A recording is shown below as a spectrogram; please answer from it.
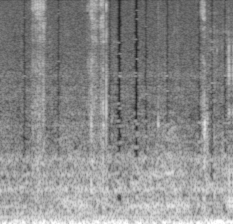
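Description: Faint snips of small scissors cutting through loom warp threads, about three cuts.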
